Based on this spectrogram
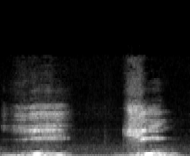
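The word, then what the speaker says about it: I Ching: No, it's pronounced I-Ching or Yi-Jing in Chinese, if you're interested in that.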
